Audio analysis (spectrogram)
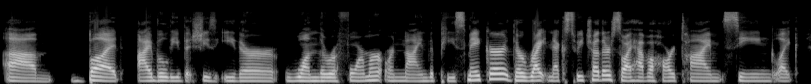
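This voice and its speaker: Earnest woman coach, lower voice. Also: steady tone, moderate pace, hardly any pauses, clean tone, no room sound, clean studio sound. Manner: earnest, reflective, frequent restarts. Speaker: guest life coach. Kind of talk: podcast interview.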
